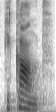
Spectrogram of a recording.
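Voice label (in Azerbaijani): "pikant", Azerbaijani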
